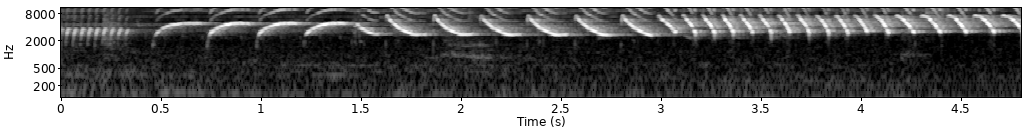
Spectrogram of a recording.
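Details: Canary tutor song for young birds: a short buzz, then looping upslurred whistles that quicken into a rapid, steady series of high downslurred notes.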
